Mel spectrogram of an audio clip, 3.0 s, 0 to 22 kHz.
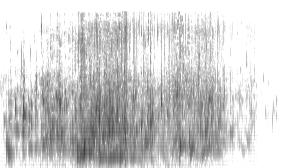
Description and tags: Water Paddle med 012
Part of a collection of sounds of paddle strokes in the water, a series ranging from soft to heavy.
Recorded with a Zoom h4 in Okanagan, BC.
field-recording, lake, river, splash, water, zoomh4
